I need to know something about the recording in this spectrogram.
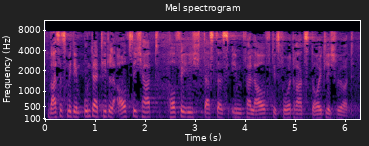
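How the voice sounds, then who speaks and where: A man with a slightly hoarse voice from a cold, giving a measured guest lecture in a hall, explaining step by step with occasional fillers. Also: on the high side, flat delivery, a little mellow, a little hiss or hum. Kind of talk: academic lecture. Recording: dull, reverberant lecture hall recording.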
